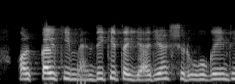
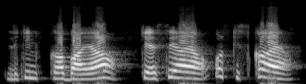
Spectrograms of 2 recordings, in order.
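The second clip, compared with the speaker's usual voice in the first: louder, rapid-fire eager questions; excited barrage of questions; 7 dB louder than usual. Acted. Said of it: "सवालों की बौछार कर दी थी".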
